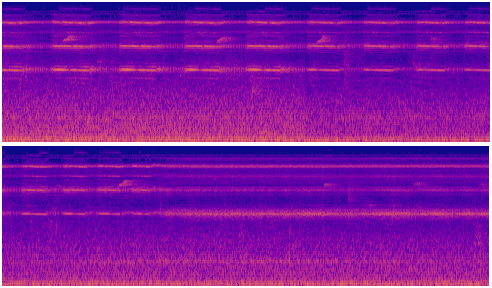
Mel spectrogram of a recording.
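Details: Shrill pulsing of a common cicada, recorded in the field with shotgun microphones, beats evenly for about ten seconds, then settles into a steadier, unbroken high whine over a low rumble.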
